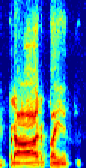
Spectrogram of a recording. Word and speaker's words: प्रार्पयतु: कुछ 5-6 त्रुटियां हैं, जैसे प्रार्पयत, इस शब्द का उच्चारण करेंगे प्रार्पयत।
